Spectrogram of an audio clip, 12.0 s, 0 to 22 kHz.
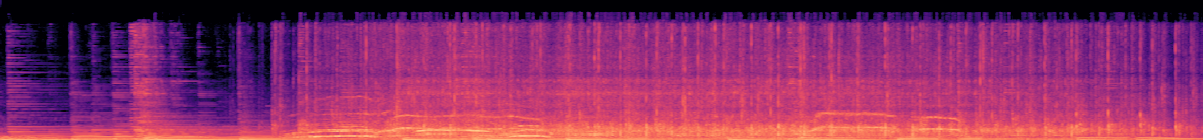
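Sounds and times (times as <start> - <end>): audience applauding: 2.6 - 12.0.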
